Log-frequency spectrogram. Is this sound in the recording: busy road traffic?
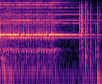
no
